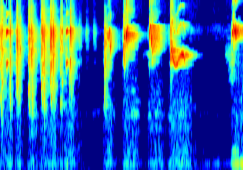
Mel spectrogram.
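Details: Konin sunbird, a kept songbird, gives a quick burst of sharp high chirps followed by a few longer whistled and slurred notes with pauses; otherwise quiet. From a track meant to trigger singing.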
